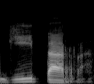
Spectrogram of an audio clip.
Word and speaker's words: guitarra: habría di tongo pero estamos diciendo guitarra suena directo la i y no suena la u muy bien Qué pasa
